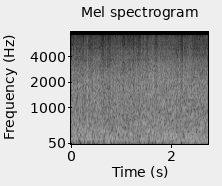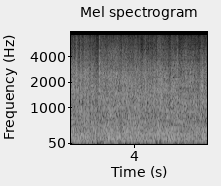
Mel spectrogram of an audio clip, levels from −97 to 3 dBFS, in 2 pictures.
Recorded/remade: remade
